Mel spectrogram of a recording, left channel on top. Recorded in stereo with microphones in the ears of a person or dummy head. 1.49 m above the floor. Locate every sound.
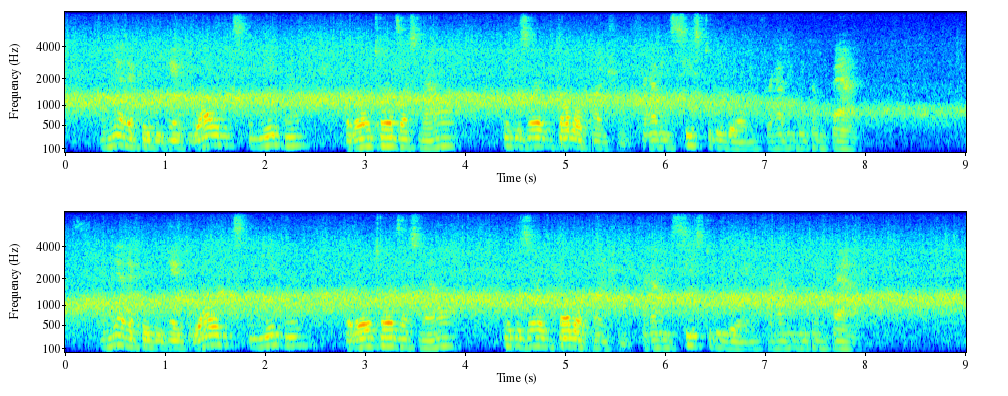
0.3 s a man speaking: 20° left (ahead or behind), 3 m; by 8.0 s 90° left, 4 m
